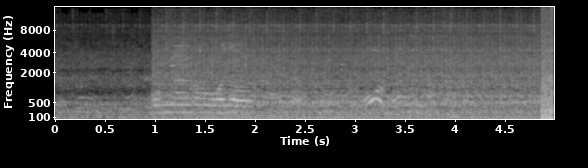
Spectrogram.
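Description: Several adult men and women talk casually nearby outdoors.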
